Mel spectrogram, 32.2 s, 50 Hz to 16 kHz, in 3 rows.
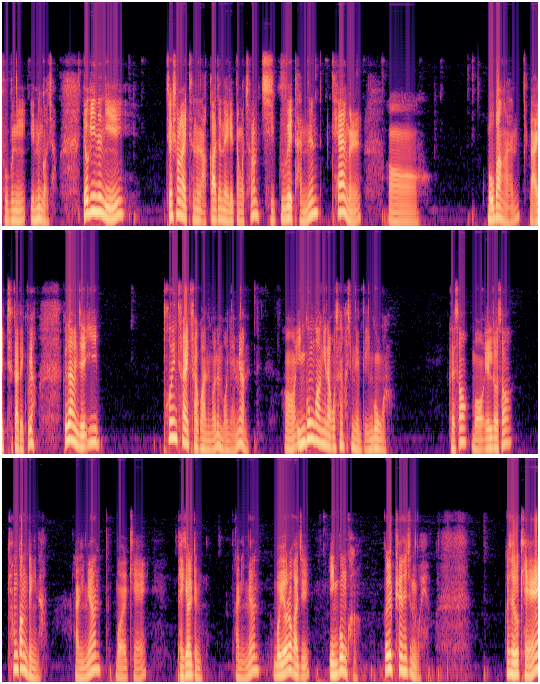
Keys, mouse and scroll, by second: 1.4-2.5 middle drag, 4.2 e, 5.2 click, 6.5 w, 7.0 middle click, 9.2 click, 12.2 click, 14.4-15.7 drag, 30.0 w, 30.2 middle click.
